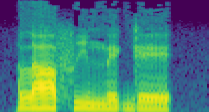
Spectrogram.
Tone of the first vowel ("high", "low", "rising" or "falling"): high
